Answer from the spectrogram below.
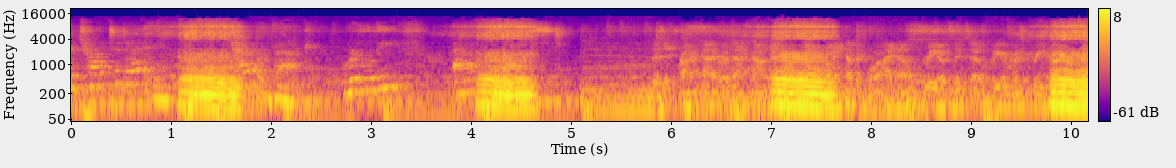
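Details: Brother's heavy snoring recorded at 07:27 in the morning: loud, deep, fluttering snores about every three seconds with rumbling breaths between.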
